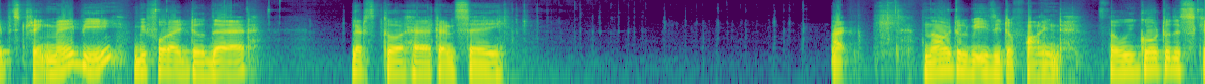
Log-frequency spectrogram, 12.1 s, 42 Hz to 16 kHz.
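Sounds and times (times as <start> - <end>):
computer keyboard keystrokes: 2.6 - 8.2.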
